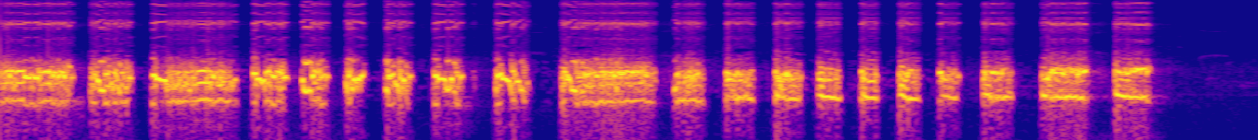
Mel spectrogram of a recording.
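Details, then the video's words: Female red junglefowl call used to lure males: a rapid series of short harsh clucks, about three per second, in bursts with brief gaps, ending abruptly. "SUARA PEMIKAT TERBAIK AYAM HUTAN BETINA"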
